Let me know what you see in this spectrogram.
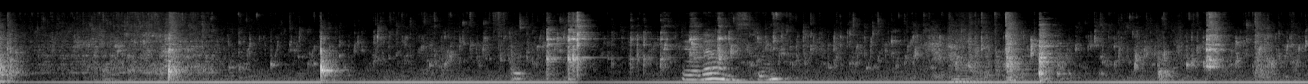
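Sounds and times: tap running into sink: 1.5s - 2.0s, 3.2s - 3.6s, 11.5s - 12.9s.

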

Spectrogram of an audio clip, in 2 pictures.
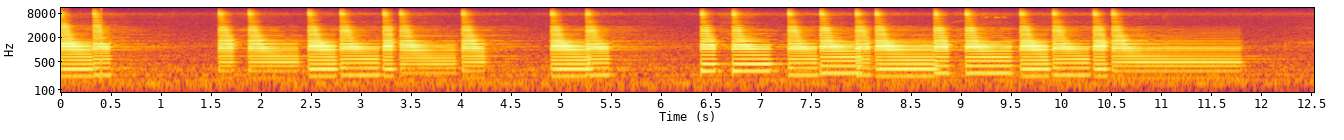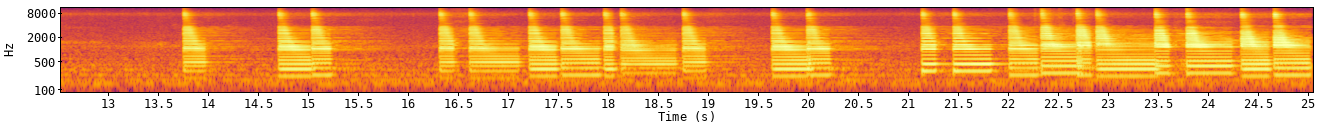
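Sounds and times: staccato synth bass riff: 0.0s - 0.7s, 1.6s - 5.8s, 6.4s - 11.9s, 13.8s - 15.6s, 16.3s - 20.5s, 21.2s - 25.0s.

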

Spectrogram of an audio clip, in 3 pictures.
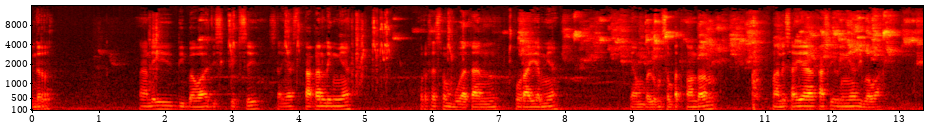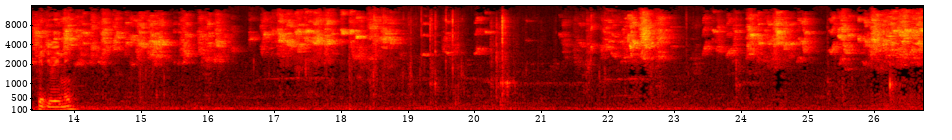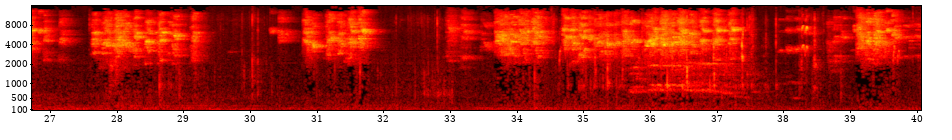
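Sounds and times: chicks giving hissy begging calls: 33.7s - 38.6s.

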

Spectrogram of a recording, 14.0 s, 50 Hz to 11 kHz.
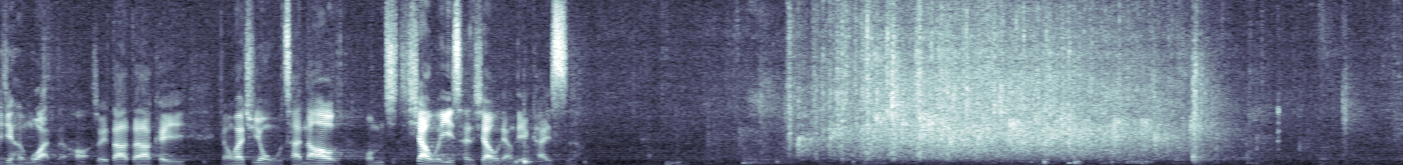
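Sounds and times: audience applauding: 7.8s - 12.4s.

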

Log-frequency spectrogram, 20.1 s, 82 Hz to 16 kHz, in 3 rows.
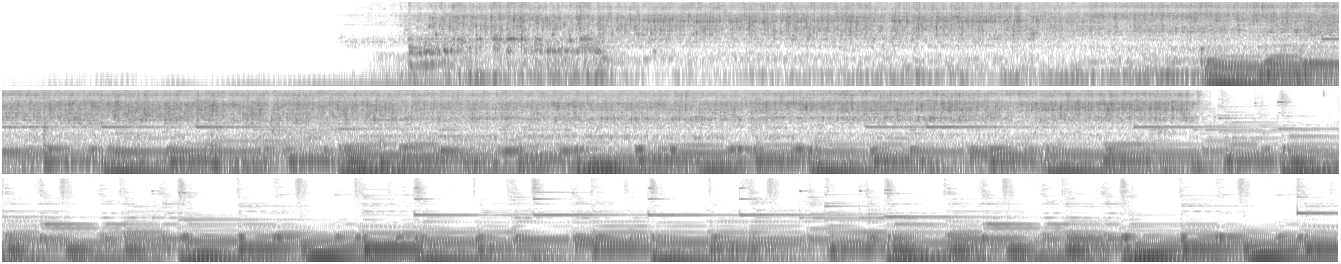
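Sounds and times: tap water splashing into basin: 2.0s - 12.7s.

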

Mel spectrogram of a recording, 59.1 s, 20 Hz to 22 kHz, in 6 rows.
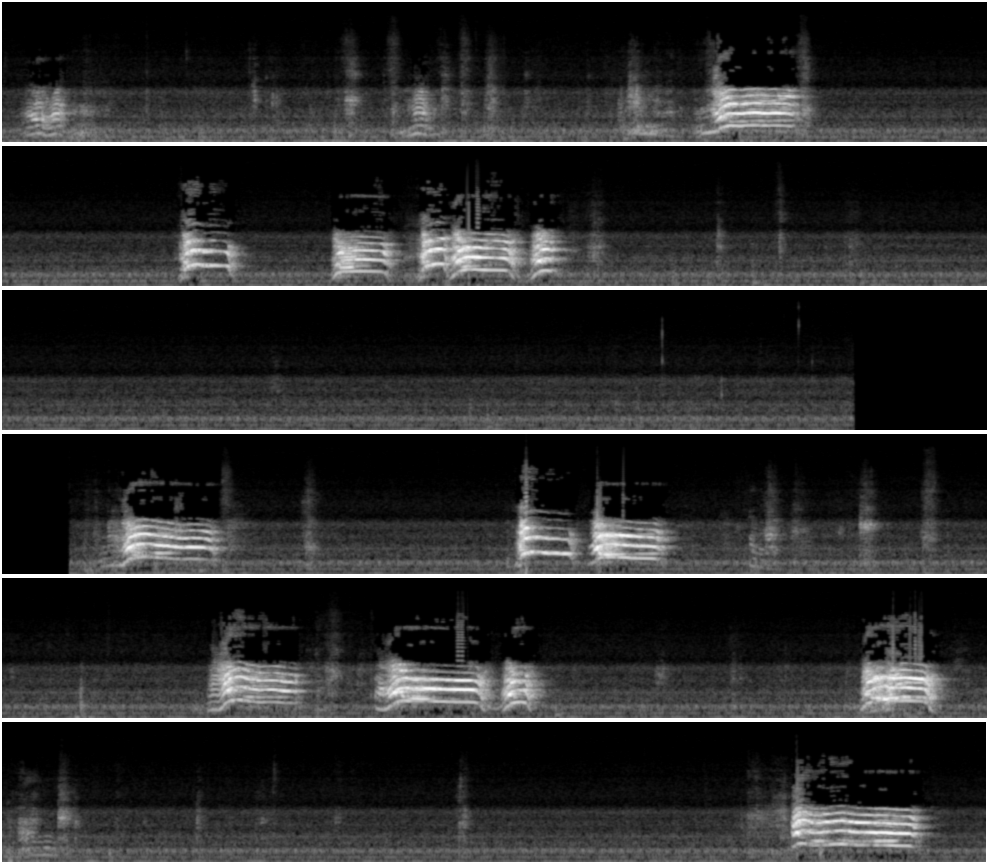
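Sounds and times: dog barking in play: 11.6s - 12.4s, 13.2s - 15.9s, 34.6s - 36.4s, 41.4s - 44.9s, 48.0s - 50.0s.

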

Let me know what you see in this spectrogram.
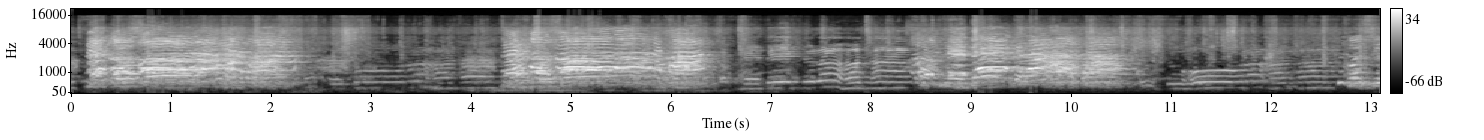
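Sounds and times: children calling out together: 0.0s - 2.8s.

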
